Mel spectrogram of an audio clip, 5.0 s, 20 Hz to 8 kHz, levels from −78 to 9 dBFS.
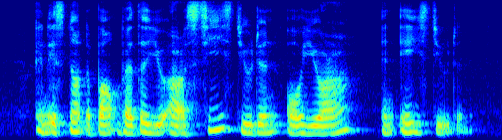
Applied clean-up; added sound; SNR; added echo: none; none; none; none.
